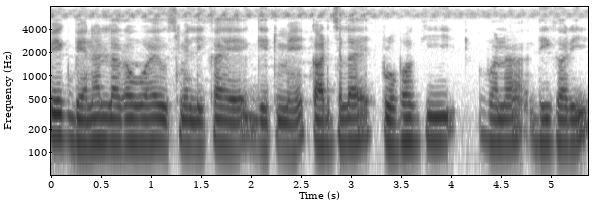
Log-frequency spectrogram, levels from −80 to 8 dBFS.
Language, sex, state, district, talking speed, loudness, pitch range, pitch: Hindi, male, Uttar Pradesh, Hamirpur, 155 wpm, -18 LUFS, 130-140 Hz, 135 Hz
